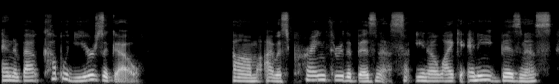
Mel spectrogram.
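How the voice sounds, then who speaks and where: Earnest woman with a warm, mellow voice. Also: lowish voice, brisk, no room sound, clean studio sound. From Japan. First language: Japanese. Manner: earnest and heartfelt, with frequent restarts. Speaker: guest. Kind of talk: personal testimony in a podcast interview.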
